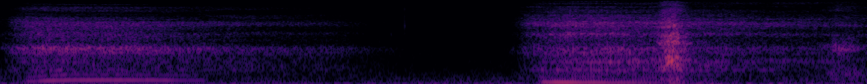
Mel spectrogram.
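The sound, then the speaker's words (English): Deep breaths: two long, voiced, slightly whiny breaths with a quiet gap between them, and a brief sharp sound near the end. “Big deep breaths. Big deep breath. Big deep breath.”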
